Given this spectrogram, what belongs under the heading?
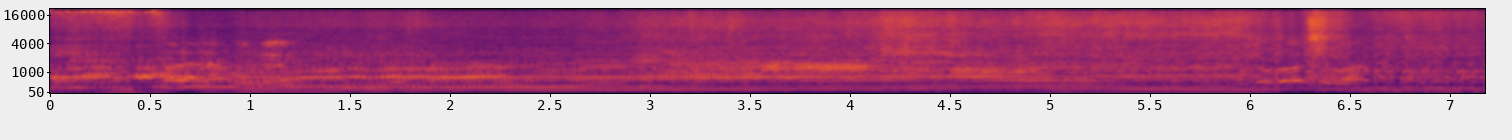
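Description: A car engine drones steadily and close, its pitch gliding up and down as it revs and shifts while driving, with a brief dip in tone near the end.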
